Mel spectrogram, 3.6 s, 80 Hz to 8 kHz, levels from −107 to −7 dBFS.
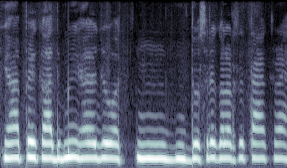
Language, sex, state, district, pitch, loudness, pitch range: Hindi, male, Bihar, West Champaran, 255 Hz, -16 LUFS, 250-260 Hz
